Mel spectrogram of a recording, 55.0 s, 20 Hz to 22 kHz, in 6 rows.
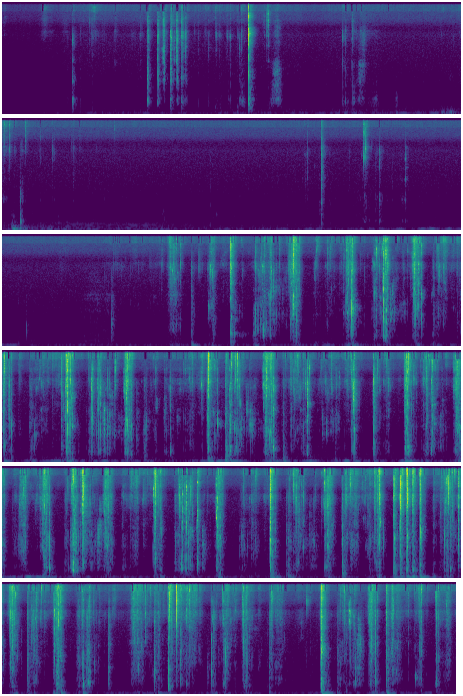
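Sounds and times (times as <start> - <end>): slime squished by hand: 21.6 - 54.9.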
